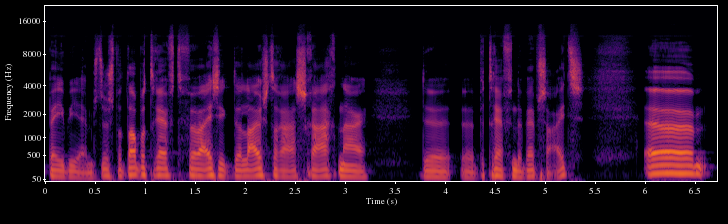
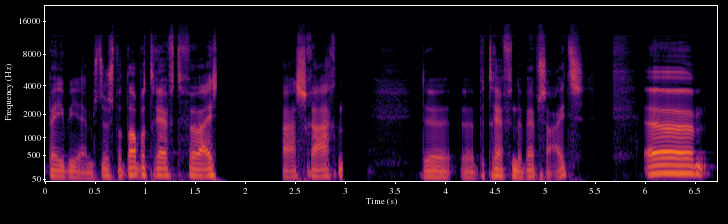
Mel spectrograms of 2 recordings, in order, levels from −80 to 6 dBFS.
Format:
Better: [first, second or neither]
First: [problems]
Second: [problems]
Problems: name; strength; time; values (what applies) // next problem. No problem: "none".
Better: first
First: none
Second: audio cutting out; at 1.5 s for 0.5 s, at 3 s and at 5.5 s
